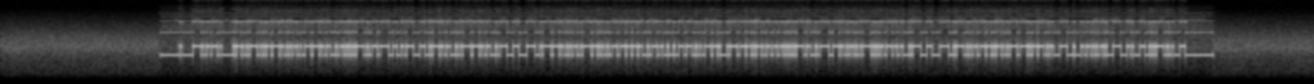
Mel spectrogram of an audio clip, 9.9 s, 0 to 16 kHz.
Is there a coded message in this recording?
Yes: RTTY (75 baud, 850 Hz shift) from 1.2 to 9.1 s, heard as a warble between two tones, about 1800 Hz centre. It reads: DES SA CREATION CE COMTE SERA LAPANAGE DIRECT DES COMTES DE BOURGOGNE.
